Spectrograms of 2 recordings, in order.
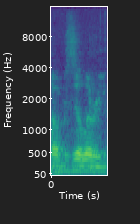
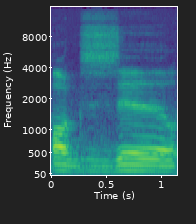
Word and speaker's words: auxiliary: Um, especially ones that have six pin uh PCIe auxil auxiliary power. Auxiliary. That's how you say it's it's not it's not auxil it's auxil like auxiliary auxiliary auxiliary auxiliary that's that's how it's spelled at least auxiliary auxiliary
